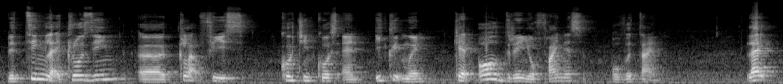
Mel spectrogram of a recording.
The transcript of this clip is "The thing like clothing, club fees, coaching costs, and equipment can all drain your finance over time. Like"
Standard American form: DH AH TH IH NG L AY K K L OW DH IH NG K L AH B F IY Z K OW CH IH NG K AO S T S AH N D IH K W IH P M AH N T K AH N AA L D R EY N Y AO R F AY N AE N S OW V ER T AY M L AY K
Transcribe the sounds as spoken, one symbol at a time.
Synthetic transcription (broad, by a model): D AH T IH NG L AY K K L OW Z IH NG K L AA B F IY S K OW CH IH NG K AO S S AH N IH K W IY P M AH N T K AH N AA L D R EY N Y AO F AY N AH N S OW V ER T AY M L AY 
